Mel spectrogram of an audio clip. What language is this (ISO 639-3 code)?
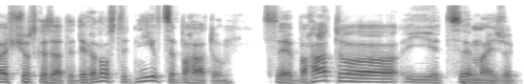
ukr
